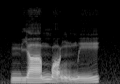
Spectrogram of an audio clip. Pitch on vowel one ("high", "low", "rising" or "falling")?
rising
